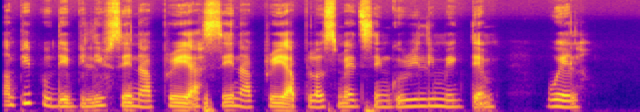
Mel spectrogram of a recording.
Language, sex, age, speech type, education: Nigerian Pidgin, female, 30-45, spontaneous, tertiary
